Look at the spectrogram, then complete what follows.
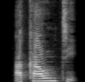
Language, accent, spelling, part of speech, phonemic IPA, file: Swahili, Kenya, akaunti, noun, /ɑ.kɑˈun.ti/, Sw-ke-akaunti.flac
- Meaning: 1. account (reckoning, calculation) 2. account (authorization to use a service) 3. account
